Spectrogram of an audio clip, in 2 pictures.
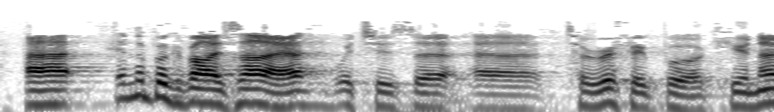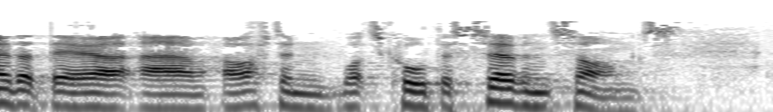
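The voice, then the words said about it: British accent, sometimes heard as Antipodean. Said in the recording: “I'm from the UK and grew up just outside the London area, sometimes people say I'm South African, sometimes they say I'm Australian”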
